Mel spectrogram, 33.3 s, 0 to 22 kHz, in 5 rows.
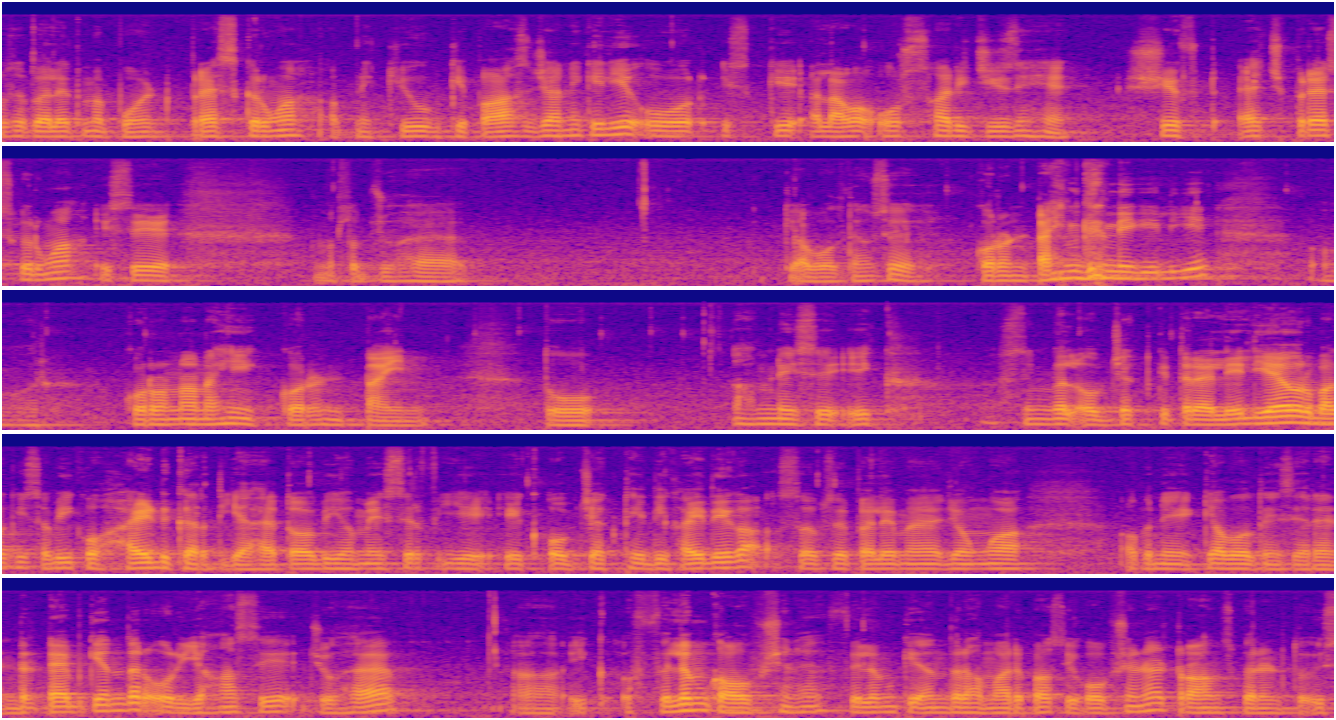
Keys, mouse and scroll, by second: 0.1 KP_Decimal, 1.7-6.4 ctrl+middle drag, 6.4 shift+h, 8.3-11.3 ctrl+middle drag, 11.7-17.9 middle drag, 17.9-18.7 scroll up 2, 18.7-21.5 middle drag, 21.5-24.1 drag, 27.9-28.5 scroll up 1, 28.5 scroll down 1, 28.5 scroll up 1, 28.6 scroll down 1, 28.7 scroll up 1, 28.8-29.6 scroll down 3, 29.6 scroll down 1, 29.9-30.8 scroll up 1, 30.8-31.4 drag, 31.4-33.3 scroll down 3.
